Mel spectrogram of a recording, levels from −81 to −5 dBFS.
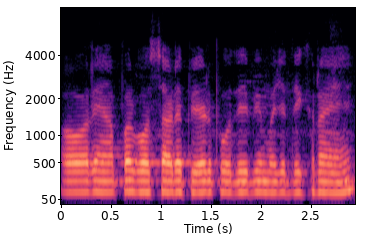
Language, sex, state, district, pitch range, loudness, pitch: Hindi, male, Uttar Pradesh, Ghazipur, 120-125 Hz, -24 LUFS, 120 Hz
